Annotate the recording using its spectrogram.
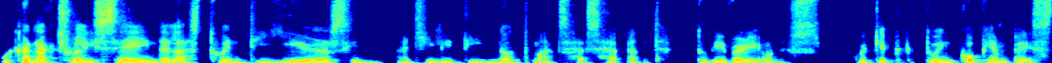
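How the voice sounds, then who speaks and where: Speaking fairly quickly in a Spanish accent, a woman sounds dry and close, with no echo. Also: very clean recording, silent background. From Spain. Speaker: agile consultant and speaker. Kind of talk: conference talk. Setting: meetup stage with audience, hybrid.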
